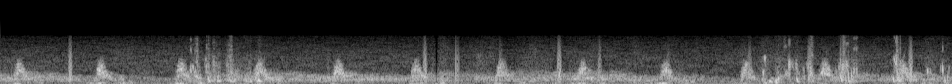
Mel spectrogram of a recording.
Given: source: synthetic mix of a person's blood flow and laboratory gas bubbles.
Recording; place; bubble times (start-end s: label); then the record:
Doppler ultrasound of blood flow; subclavian vein
1.88-2.66 s: bubbles
7.59-8.18 s: bubbles
8.35-8.59 s: bubbles
8.90-9.11 s: bubbles
9.24-9.53 s: bubbles
From the record:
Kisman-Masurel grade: 223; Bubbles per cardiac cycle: several, 3 to 8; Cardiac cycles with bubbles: 10 to 50%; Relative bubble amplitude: loud (0.450 to 0.775); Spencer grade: 2 (many but less than half of the cardiac periods contain bubble signals, singularly or in groups); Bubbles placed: anywhere in the cardiac cycle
